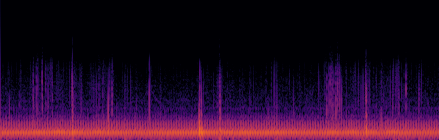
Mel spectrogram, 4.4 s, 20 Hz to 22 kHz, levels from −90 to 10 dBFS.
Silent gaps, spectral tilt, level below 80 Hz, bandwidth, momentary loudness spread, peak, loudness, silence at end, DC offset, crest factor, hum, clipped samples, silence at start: none; -11 dB/octave; -54 dBFS; 3.9 kHz; 4 LU; -14 dBFS; -33 LUFS; 0 s; under 0.1%; 18 dB; none; under 0.1%; 0 s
